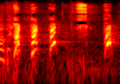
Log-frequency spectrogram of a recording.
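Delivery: loud, high shouts of hut; shooing shout. Real, not acted. Owner shooing two fighting cats away, loud shouts. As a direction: shoo the cats off with sharp loud yells.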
